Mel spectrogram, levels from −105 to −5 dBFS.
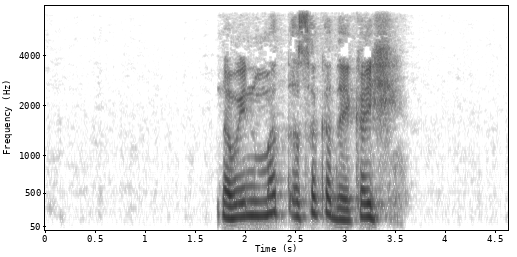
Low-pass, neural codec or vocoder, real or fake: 7.2 kHz; none; real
